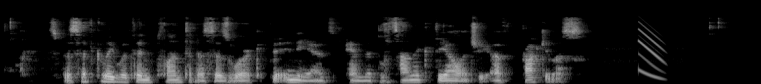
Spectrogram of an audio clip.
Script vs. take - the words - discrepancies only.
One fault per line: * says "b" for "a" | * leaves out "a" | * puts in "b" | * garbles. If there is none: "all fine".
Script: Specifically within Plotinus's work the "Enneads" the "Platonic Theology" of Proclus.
* puts in "and"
